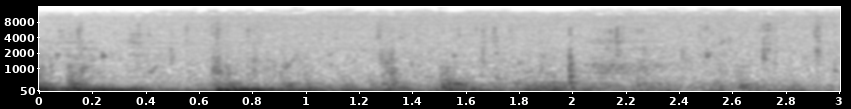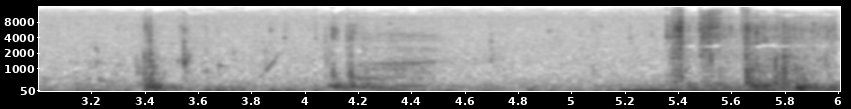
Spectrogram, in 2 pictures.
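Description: A large kingfish (king mackerel) thrashing in an angler's grip on a kayak: irregular dull thumps and splashes as its tail kicks at the water, with a burst of hard splashing near the end.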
